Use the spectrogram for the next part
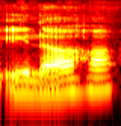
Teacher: لام کے اوپر کھڑا زبر ہے، ایک الف کی مقدار کھینچیں گے۔ الا، الف مدہ بن رہا ہے، ایک الف کی مقدار کھینچیں گے۔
